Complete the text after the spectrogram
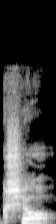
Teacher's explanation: Actually इसको हम लोग छ नहीं पढ़ते, इसमें थोड़ा सा क का उच्चारण होता है, इसलिए यहाँ पे के लिखा हुआ है, ठीक है? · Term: संजोगी छ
